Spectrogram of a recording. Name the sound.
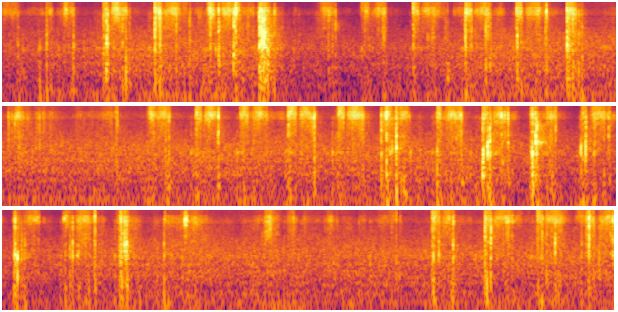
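shuffling tarot cards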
